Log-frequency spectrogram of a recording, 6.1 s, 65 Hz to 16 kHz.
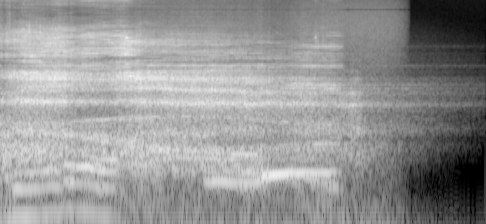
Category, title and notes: Sound effects > Experimental
Creature Monster Alien Vocal FX (part 2)-040
fx, dripping, howl, demon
